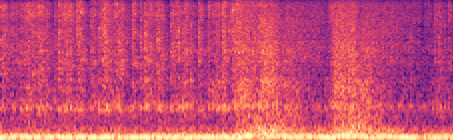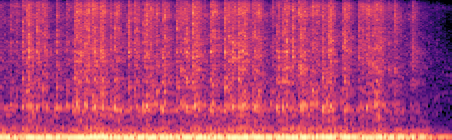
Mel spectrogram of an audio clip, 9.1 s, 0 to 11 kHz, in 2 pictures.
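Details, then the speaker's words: 6.0 naturally aspirated V8 build after wiring, relay-fed fans and throttle cable repair: steady lumpy idle, then two clean revs dropping back smoothly; throttle cable now working correctly, crisp response. "key off power is everything should so that's working great and you can hear that the throttle cable is now working correctly"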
